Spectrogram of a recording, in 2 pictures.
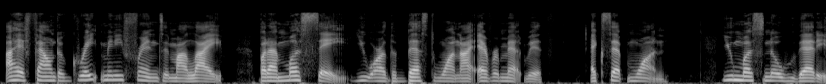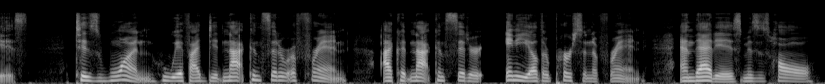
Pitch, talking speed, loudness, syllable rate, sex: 160 Hz, 200 wpm, -22 LUFS, 5.0 syllables/s, female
